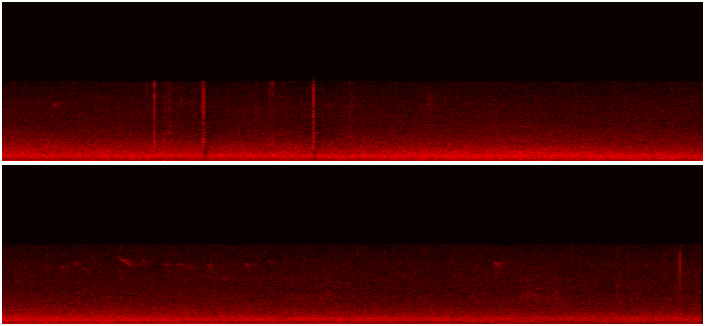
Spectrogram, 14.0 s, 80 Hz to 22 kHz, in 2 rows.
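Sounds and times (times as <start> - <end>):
stream water over gravel: 0.0 - 14.0.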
